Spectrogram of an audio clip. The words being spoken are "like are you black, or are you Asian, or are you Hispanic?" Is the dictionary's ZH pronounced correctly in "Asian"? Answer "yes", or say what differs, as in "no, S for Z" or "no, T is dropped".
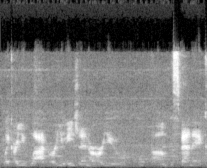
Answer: yes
